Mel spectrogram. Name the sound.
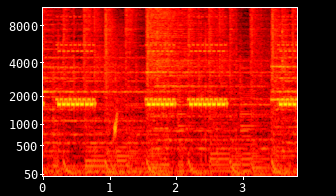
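phone ringing in video game Trails of Cold Steel 2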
